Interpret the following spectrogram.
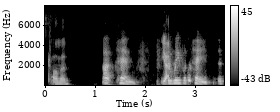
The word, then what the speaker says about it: Thames: So tames, whistle, and walked. Good. In walked, the T sound is actually, weirdly, the D here, right? Mm-hmm. Well done. This is pronounced Thames, Carmen. Thames.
